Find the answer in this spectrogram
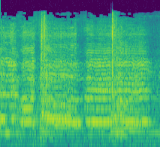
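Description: A group of men chanting a noha in unison in long, drawn-out lines, with two sharp chest-beating (matam) strikes about a second apart keeping the beat.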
